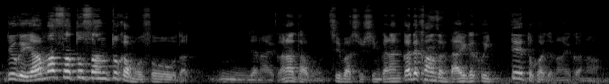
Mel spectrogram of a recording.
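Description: A man co-hosting a comedy podcast, rough and teasing, firing off blunt retorts. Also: medium pitch, huge pitch swings, quick pace. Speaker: podcast co-host. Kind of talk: casual comedy podcast banter.

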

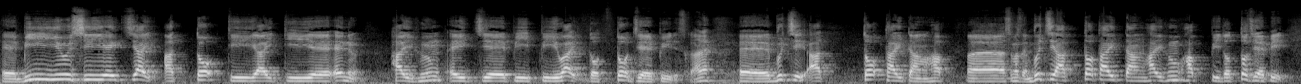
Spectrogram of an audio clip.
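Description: A man hosting a comedy radio show with his duo partner, firing off quick retorts and laughing often while teasing him. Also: on the high side, lively intonation, reverberant. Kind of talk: casual comedic radio chat.

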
